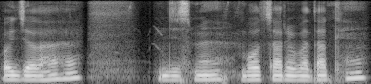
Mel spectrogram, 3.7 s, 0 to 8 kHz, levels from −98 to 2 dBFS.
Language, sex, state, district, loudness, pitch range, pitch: Hindi, male, Jharkhand, Ranchi, -17 LUFS, 110-120 Hz, 115 Hz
